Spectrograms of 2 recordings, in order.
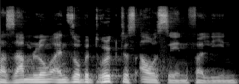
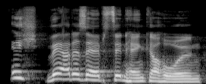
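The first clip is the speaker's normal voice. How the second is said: eifriger König; 6 semitones higher than usual. A narrator's reading. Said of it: "sagte der König eifrig".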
